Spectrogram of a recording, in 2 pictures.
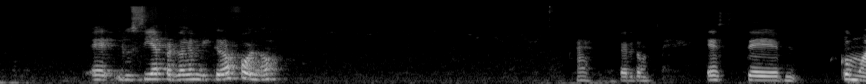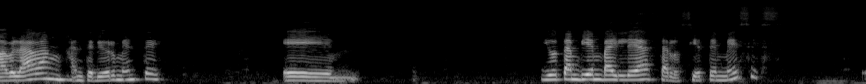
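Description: A middle-aged woman speaks warmly over an online call, in short bursts with pauses.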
